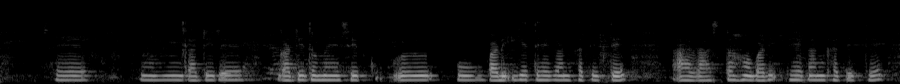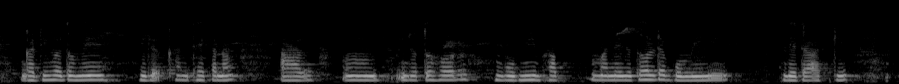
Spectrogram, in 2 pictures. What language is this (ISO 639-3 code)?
sat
